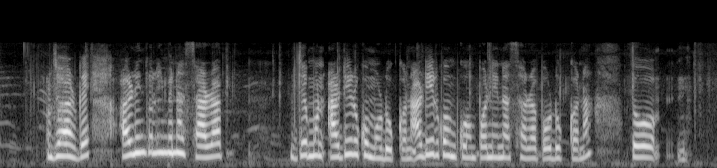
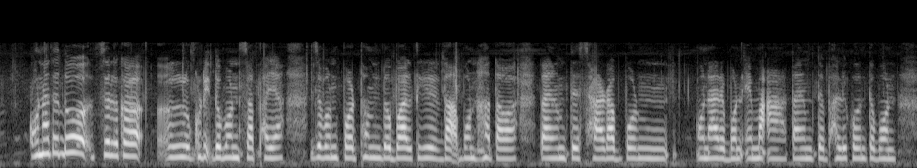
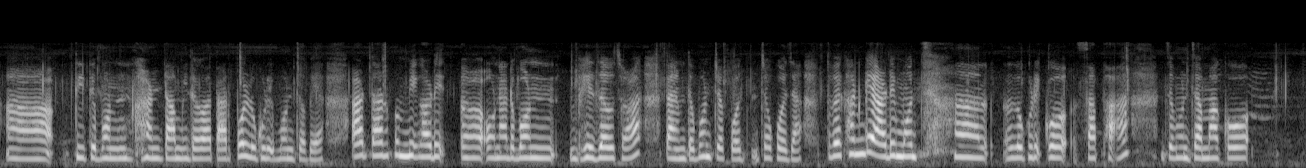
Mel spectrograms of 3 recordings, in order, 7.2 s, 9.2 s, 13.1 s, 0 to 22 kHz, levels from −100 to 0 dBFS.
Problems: background sounds at intervals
